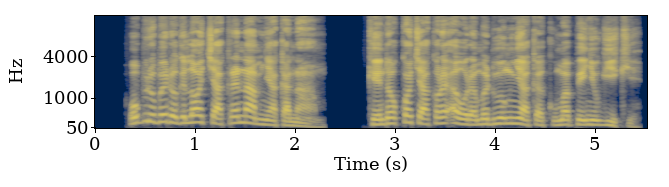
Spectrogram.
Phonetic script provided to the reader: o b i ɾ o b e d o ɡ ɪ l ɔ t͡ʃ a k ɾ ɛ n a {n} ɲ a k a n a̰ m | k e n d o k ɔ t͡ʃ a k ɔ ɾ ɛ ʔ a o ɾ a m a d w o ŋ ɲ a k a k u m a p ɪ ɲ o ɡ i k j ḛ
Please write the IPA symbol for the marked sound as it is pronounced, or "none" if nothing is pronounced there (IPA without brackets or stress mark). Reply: m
